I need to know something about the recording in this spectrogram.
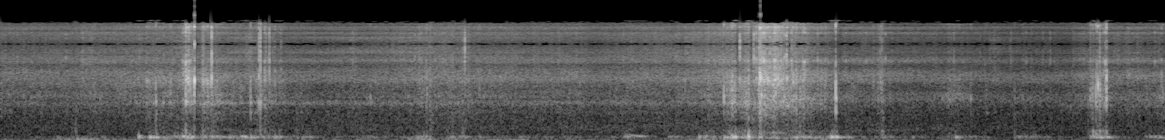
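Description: A kayak paddle splashes through rough water.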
